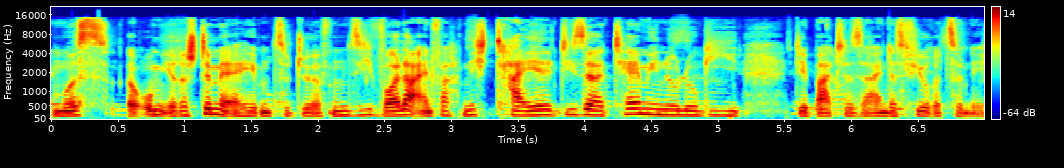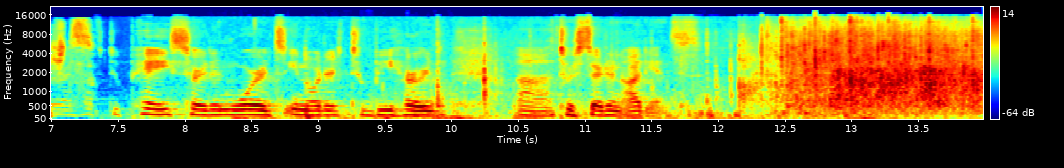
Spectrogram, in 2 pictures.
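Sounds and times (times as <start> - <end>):
speech: 0.1 - 12.5
audience applause: 12.2 - 13.9.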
